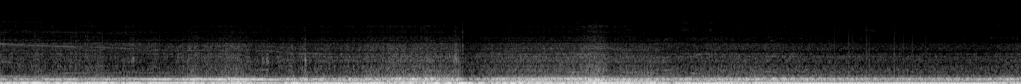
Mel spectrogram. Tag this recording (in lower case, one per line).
speech
vehicle
outside, urban or man-made
car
